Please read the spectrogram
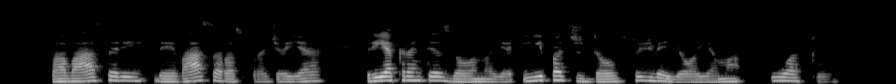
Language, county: Lithuanian, Kaunas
